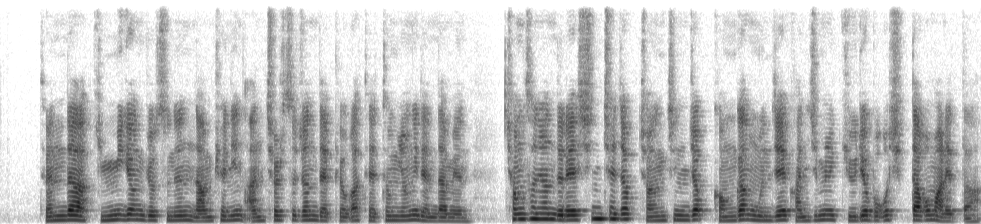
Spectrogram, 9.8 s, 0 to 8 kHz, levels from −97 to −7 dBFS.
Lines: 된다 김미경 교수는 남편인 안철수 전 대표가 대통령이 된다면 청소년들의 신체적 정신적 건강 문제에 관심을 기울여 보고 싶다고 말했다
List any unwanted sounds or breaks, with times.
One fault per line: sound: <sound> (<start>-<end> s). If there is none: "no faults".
no faults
